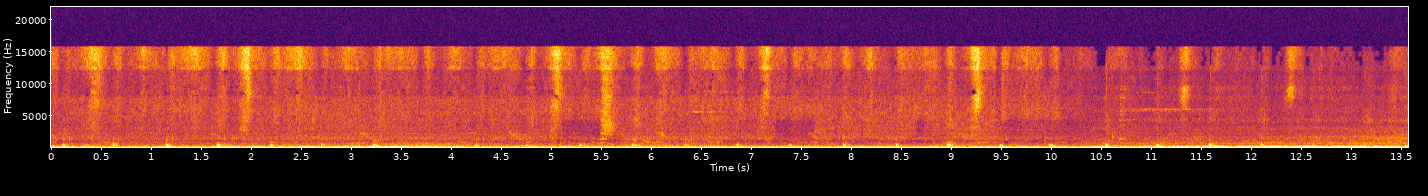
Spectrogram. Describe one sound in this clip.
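Traffic hums at a distance outdoors.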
